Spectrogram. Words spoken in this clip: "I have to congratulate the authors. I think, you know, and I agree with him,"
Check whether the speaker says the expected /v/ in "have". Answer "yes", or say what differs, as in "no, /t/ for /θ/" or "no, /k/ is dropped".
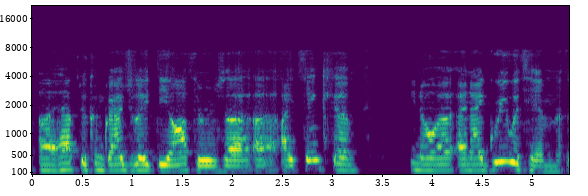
no, /f/ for /v/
